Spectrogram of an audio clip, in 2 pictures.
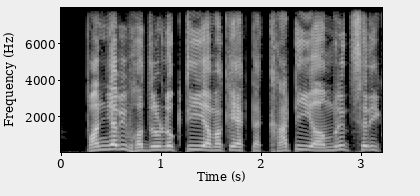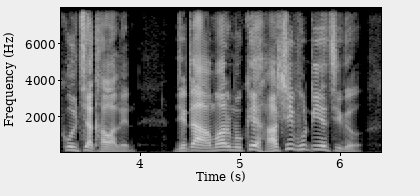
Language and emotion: Bengali, happy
